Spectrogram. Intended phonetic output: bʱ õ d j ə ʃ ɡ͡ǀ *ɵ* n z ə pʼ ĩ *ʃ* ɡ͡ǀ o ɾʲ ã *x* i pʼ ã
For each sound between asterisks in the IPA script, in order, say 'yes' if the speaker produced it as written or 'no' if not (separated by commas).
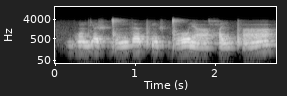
yes, yes, no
